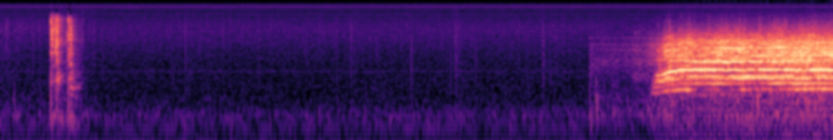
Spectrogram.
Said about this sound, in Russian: На станции прибывает поезд.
